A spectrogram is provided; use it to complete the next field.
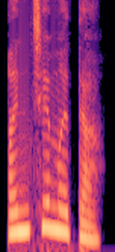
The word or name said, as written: ಅಂಚೆಮತ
